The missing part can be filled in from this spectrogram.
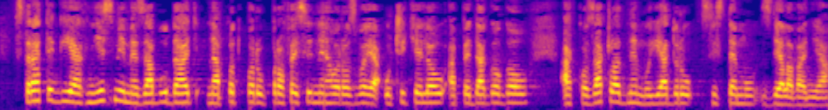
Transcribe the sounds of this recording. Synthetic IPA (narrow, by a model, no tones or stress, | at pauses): fst̪ɾat̪ɛːɡiaːɣɲɛsmɪɛmɛzabuːd̪aɟnapɔt̪pɔɾupɾɔfɛsijnɛːɦɔɾɔzʋɔjaʔut͡ʃicɛʎɔʊʔapɛd̪aɡɔːɡɔʊʔakɔzaːklad̪nɛːmujad̪ɾusist̪ɛːmuzɟɛlaːʋaɲɪa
